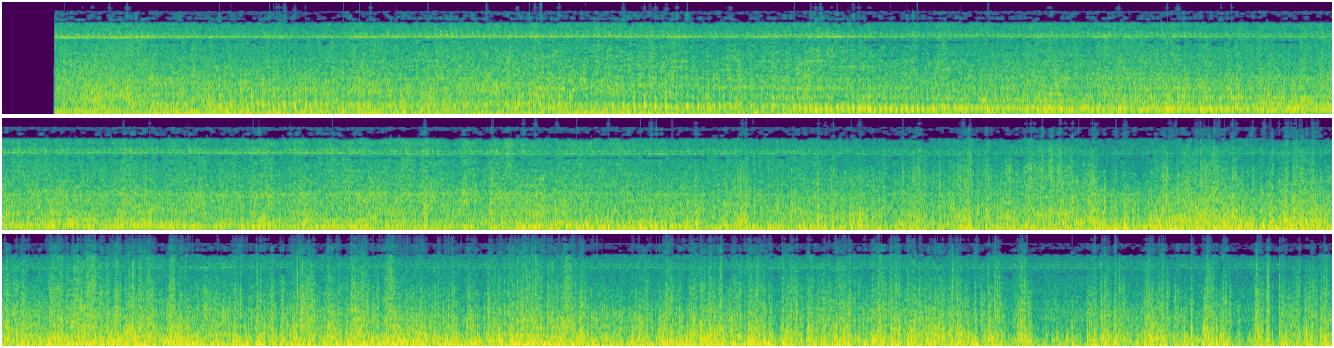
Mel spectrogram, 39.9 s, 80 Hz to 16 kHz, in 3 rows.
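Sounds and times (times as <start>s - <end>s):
helicopter rotor beating: 0.5s - 39.9s
thin high whine: 0.6s - 12.1s.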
